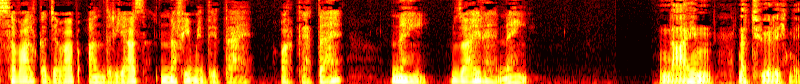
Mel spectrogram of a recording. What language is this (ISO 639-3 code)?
urd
